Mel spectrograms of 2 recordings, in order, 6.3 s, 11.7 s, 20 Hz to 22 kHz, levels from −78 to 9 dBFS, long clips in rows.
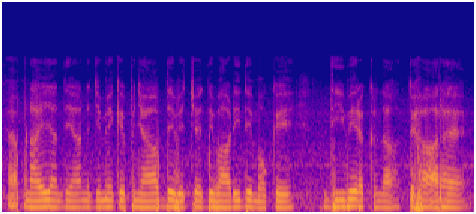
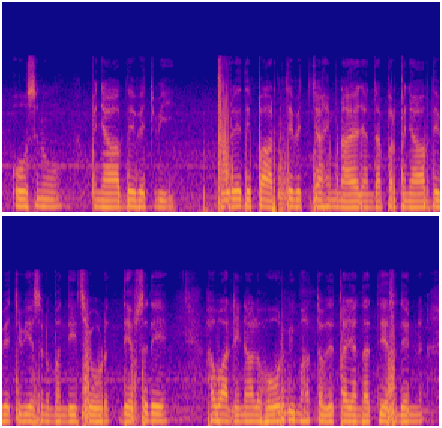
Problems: none marked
